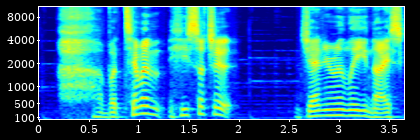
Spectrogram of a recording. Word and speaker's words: Timon: We're going over Timon of Athens right now, which I know it's pronounced Timon of Athens, but I keep, I'm just used to calling it Timon.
